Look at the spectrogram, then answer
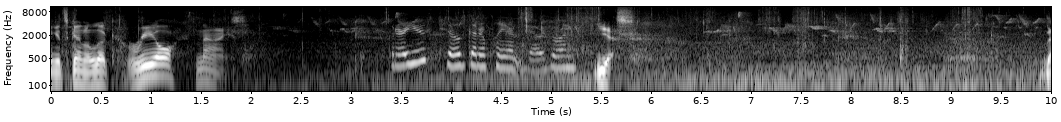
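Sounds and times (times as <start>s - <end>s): birds chirping: 0.0s - 10.0s
steady low hum: 1.2s - 10.0s.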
